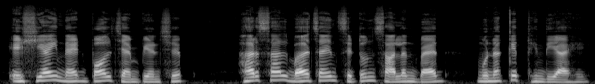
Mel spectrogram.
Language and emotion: Sindhi, neutral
